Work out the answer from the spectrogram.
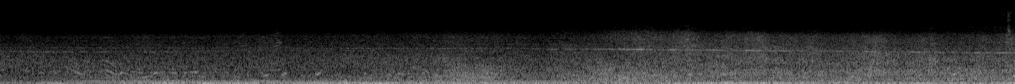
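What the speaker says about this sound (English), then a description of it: "Got the Lufthansa on final." A Lufthansa airliner on final approach at Frankfurt Airport gives off a distant, steady jet roar that slowly swells, with faint talk in the background.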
